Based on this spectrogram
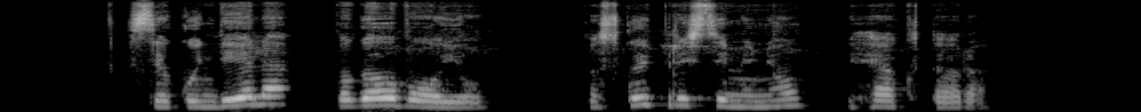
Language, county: Lithuanian, Šiauliai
